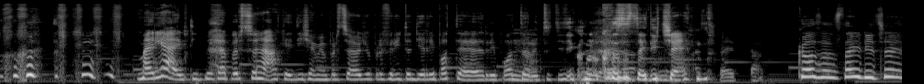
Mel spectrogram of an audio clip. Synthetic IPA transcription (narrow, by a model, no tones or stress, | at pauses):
maɾiːaɛilt̪iːpikapersoːnak̟ed̪ːiːt͡ʃeamiap̬ersoːnad͡ʒɔpːɾefeɾiːt̪̬od̪iaripɔt̪ːeɾarːipɔt̪ːeɾet̪ːut̪ːid̪iːkonokɔːzast̪ajd̪it͡ʃɛnd̪opɛt̪ːa | kɔzast̪ajd̪it͡ʃɛ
